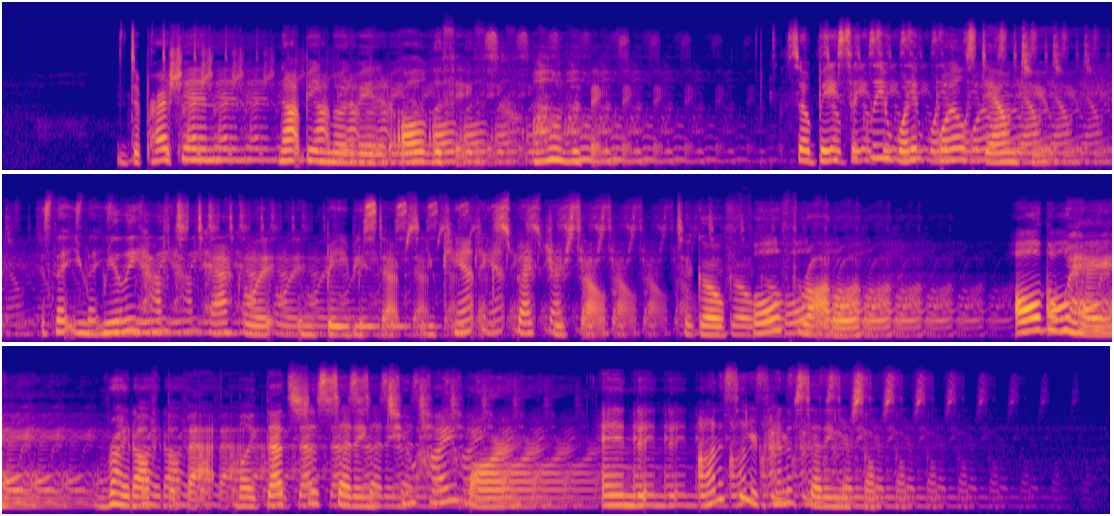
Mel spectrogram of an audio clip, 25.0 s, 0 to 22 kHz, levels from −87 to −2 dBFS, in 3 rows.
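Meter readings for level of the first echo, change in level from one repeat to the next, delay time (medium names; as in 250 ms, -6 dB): -8.0 dB, -5.0 dB, 233 ms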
